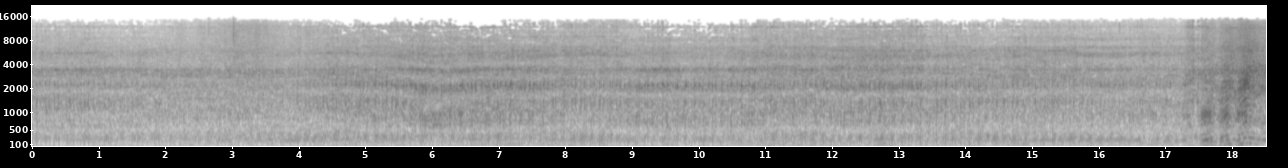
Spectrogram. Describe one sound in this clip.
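A chainsaw engine idles with a steady rattle.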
